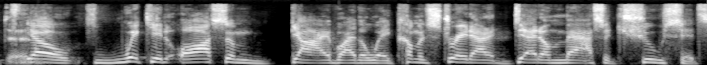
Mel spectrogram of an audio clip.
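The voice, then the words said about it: Boston accent. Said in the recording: “Whipping out the Boston accent there?”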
